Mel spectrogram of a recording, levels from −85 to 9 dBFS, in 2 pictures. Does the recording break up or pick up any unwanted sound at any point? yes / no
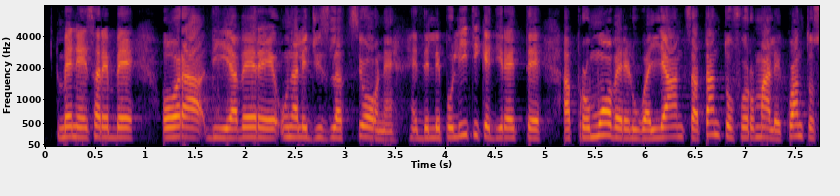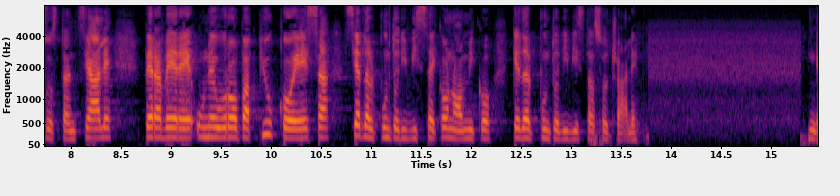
no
